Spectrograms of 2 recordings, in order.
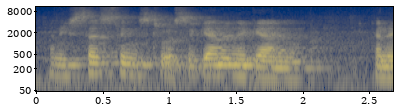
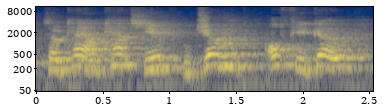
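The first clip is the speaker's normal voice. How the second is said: higher, louder cheerful coaxing; encouraging dad; 7 semitones higher, 6 dB louder than usual. Retold or imitated. Father encouraging his child on the wall, cheerful. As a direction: call up to the child to jump. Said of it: "I'll say to them".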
